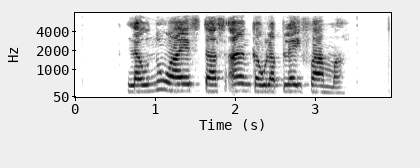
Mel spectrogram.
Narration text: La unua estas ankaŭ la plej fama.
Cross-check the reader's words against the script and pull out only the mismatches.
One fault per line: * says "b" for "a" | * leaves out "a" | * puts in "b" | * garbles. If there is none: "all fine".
all fine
